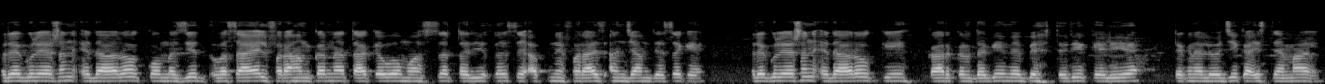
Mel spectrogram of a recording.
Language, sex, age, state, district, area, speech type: Urdu, male, 18-30, Uttar Pradesh, Saharanpur, urban, spontaneous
